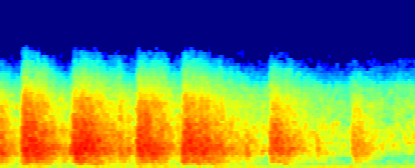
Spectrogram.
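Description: Six heavy, booming rifle shots ring out as a celebratory volley from men arriving in canoes at a riverbank. Each shot hits hard and decays slowly, spaced unevenly over about four seconds.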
